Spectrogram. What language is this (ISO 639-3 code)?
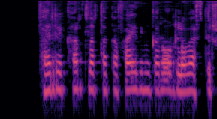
isl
